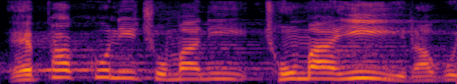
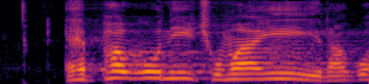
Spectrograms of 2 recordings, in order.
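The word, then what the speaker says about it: ἐπαγωνίζομαι: 헬라어로 에파콘이 조마니 조마이라고 이야기를 합니다. 이거 발음 연습했는데 또 틀렸네요. 열심히 연습했는데 여러분 어 에파고니 조마이라고 하는이 말의 뜻은 뭐냐면은요.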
